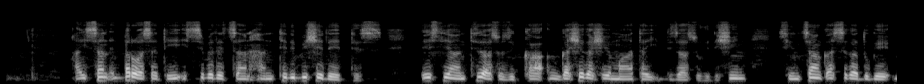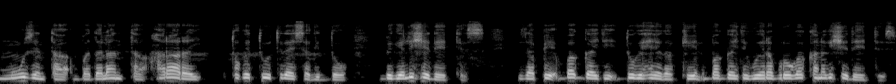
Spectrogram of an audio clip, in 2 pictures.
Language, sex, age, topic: Gamo, male, 25-35, government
